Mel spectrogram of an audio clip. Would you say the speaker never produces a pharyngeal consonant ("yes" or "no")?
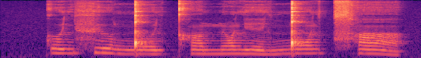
yes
